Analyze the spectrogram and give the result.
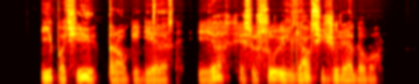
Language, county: Lithuanian, Vilnius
